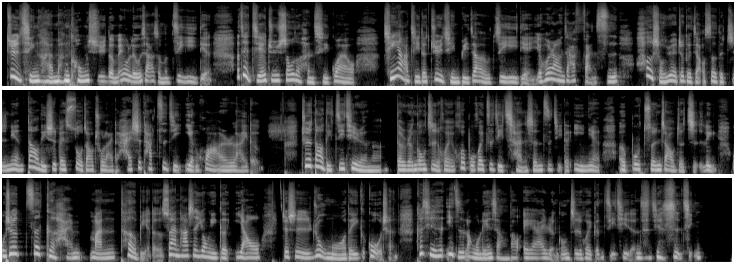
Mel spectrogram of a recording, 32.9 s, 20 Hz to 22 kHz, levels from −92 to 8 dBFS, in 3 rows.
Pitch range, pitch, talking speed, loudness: 165-215 Hz, 180 Hz, 285 characters per minute, -25 LUFS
